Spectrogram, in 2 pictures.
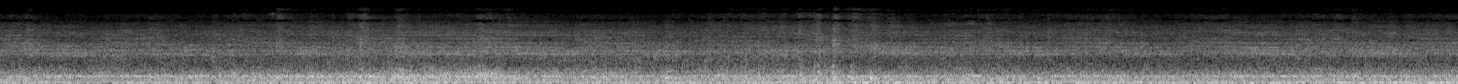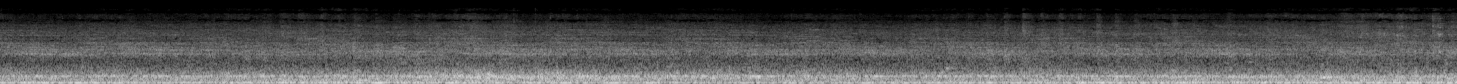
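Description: Freight train of covered hopper cars rolling past: a steady rumble of steel wheels on the rails, with a steady tone running through it.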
